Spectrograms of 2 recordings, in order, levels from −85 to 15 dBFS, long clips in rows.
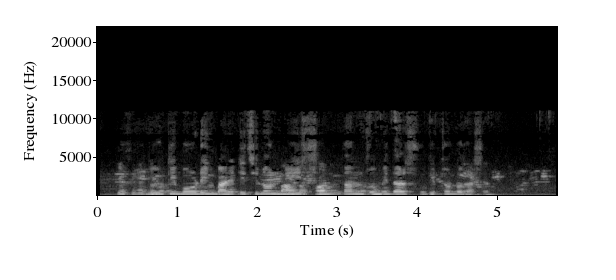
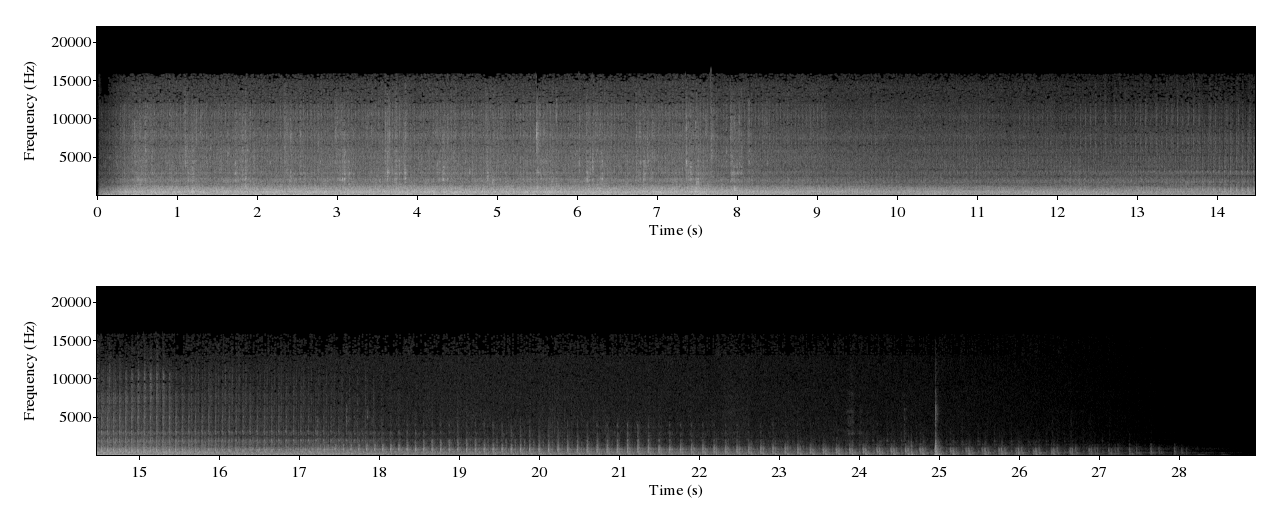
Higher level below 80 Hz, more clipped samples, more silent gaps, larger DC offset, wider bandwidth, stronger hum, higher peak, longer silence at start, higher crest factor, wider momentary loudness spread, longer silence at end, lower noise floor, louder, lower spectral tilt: second, -52 dBFS vs -30 dBFS; neither; neither; neither; second, 11.5 kHz vs 16 kHz; neither; about the same, -4 dBFS vs -2 dBFS; first, 0.25 s vs 0 s; about the same, 18 dB vs 18 dB; second, 17 LU vs 22 LU; second, 0.15 s vs 2.7 s; second, -48 dBFS vs -77 dBFS; about the same, -21 LUFS vs -19 LUFS; first, -7 dB/octave vs -5.5 dB/octave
